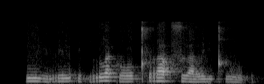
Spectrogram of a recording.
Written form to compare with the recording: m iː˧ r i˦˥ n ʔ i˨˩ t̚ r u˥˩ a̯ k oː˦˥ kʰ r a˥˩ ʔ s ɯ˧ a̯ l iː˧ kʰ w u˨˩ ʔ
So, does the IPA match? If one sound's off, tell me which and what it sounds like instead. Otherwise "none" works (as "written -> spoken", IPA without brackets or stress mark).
none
